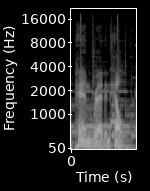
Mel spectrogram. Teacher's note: as in dress is short, mid, and front, heard in pen, read, and help. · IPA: /e/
